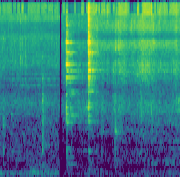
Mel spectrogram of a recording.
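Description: Cooked dal and rice are stirred into melted jaggery for payasam, a brief, quiet sizzle with a couple of sharp spoon scrapes against the pan.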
